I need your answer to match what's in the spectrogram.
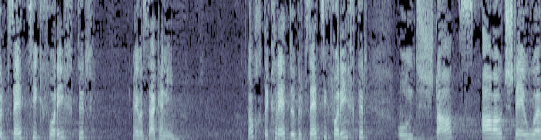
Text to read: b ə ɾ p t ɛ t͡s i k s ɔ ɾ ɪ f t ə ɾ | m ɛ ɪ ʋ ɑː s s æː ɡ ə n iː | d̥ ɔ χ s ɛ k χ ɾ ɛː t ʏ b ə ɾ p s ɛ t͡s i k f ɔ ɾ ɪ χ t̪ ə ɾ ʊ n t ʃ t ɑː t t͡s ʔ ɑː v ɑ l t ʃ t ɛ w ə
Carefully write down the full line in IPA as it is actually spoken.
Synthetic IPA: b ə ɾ p s ɛ t͡s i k f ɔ ɾ ɪ χ t ə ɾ | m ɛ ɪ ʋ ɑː s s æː ɡ ə n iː | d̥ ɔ χ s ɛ k χ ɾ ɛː t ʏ b ə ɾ p s ɛ t͡s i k f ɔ ɾ ɪ χ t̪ ə ɾ ʊ n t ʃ t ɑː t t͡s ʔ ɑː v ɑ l t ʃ t ɛ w ə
